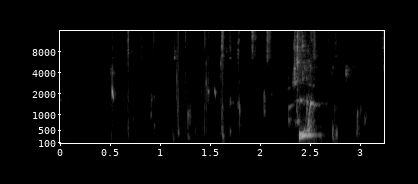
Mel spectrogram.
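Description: sipping and swallowing water

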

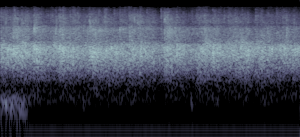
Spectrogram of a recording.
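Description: audience applause

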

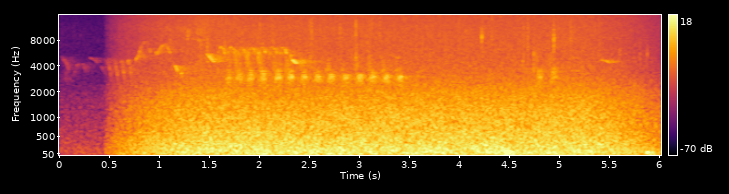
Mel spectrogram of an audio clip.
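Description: birds chirping outdoors

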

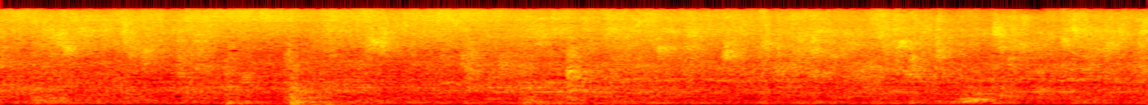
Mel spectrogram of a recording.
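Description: shower running water

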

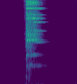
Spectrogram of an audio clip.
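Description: glasses clinking together

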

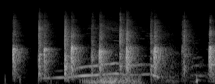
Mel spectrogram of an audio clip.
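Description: clapping applause

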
